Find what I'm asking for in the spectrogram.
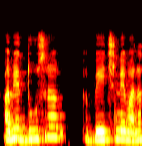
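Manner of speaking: usual speaking voice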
